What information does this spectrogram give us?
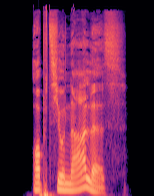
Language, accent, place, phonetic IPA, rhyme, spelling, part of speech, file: German, Germany, Berlin, [ɔpt͡si̯oˈnaːləs], -aːləs, optionales, adjective, De-optionales.ogg
- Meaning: strong/mixed nominative/accusative neuter singular of optional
